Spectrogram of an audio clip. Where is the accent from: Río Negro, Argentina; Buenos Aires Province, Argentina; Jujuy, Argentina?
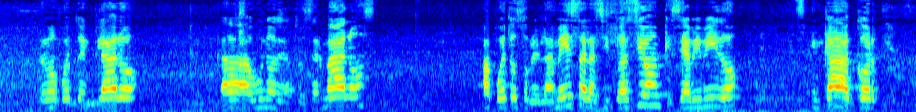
Jujuy, Argentina; con nuestra provincia, con nosotros que somos jujeños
